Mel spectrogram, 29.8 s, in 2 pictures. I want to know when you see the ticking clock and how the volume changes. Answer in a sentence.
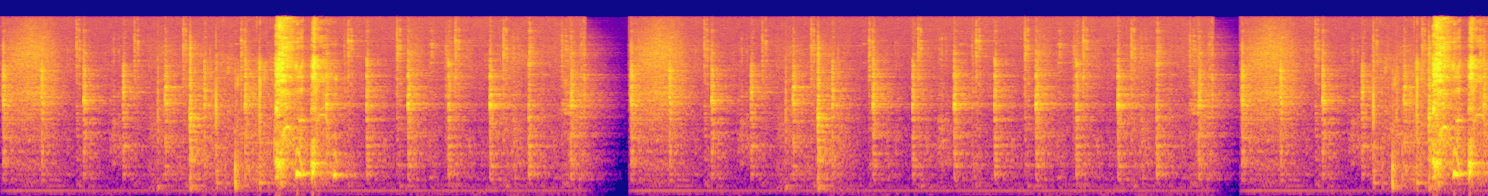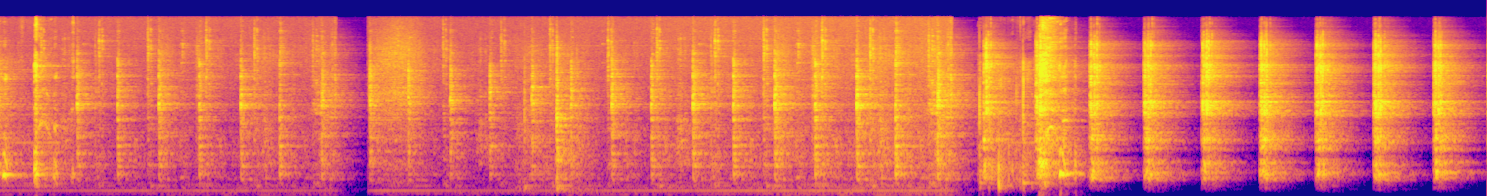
You can hear the ticking clock from 0.0 to 29.7 s, getting louder.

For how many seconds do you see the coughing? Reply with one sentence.
The coughing can be heard for 4 seconds in total.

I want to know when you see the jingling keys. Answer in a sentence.
You can't hear the jingling keys here.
